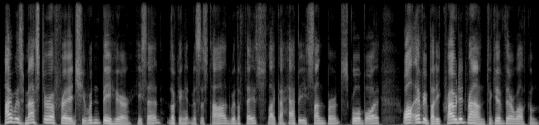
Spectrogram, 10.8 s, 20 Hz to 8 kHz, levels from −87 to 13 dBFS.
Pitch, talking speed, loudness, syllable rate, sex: 160 Hz, 165 wpm, -21 LUFS, 4.6 syllables/s, male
